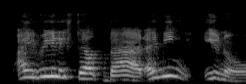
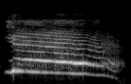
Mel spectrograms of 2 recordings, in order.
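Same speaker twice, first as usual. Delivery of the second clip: high, loud triumphant "yeah"; excited cheer; 10 semitones higher, 7 dB louder than usual. Retold or imitated. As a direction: cheer out loud as if lifted before a crowd. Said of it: "then I was like".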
